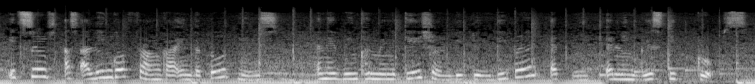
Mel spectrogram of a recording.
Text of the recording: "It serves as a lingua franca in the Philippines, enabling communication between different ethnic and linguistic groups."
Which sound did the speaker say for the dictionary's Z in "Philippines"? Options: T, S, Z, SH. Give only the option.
S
